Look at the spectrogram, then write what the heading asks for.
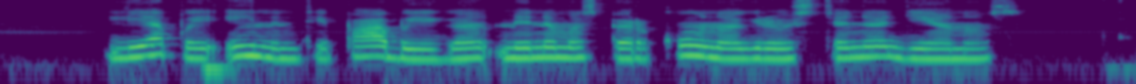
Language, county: Lithuanian, Kaunas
